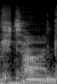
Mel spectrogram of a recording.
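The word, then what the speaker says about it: Katan: Kitten. – It's pronounced Catan. – Catan with a K.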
